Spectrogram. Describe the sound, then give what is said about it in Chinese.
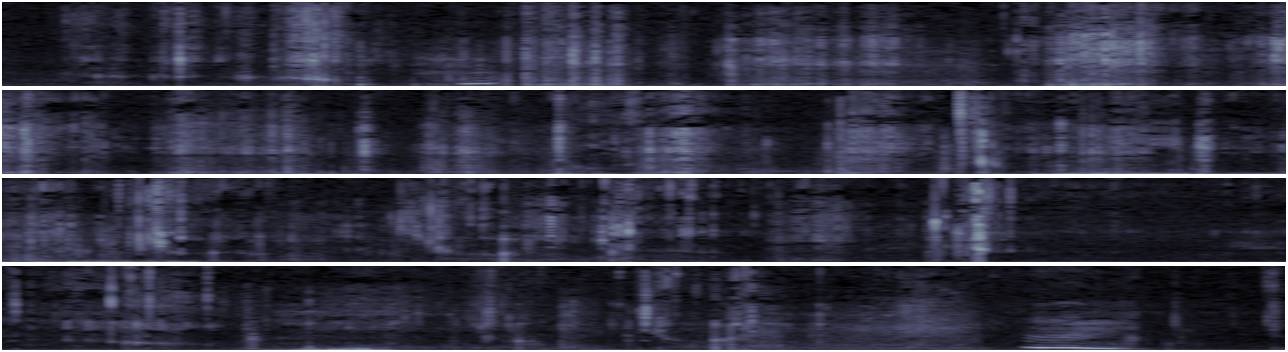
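Biting and chewing of food with many irregular crisp crunches and wet mouth sounds at a fairly quiet level, with soft breathy noises between bites. “你先把这口吃了，来啊，啊，吃掉，我也要吃”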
